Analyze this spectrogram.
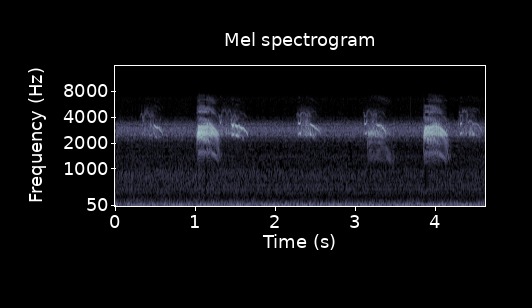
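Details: Repeated grating, buzzy calls, some doubled, arriving about once a second from a northern royal albatross during a feeding on 9 February 2024, over continuous hiss.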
